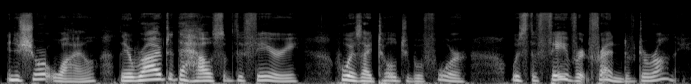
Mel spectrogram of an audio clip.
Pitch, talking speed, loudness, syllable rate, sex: 175 Hz, 210 wpm, -20 LUFS, 6.3 syllables/s, female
